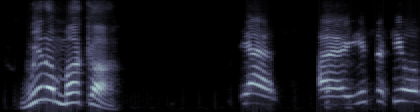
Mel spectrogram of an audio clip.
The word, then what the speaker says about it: Winnemucca: everybody hey uh Christine from Canada uh it's pronounced Winnemucca Winnemucca yes I used to feel there lots of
